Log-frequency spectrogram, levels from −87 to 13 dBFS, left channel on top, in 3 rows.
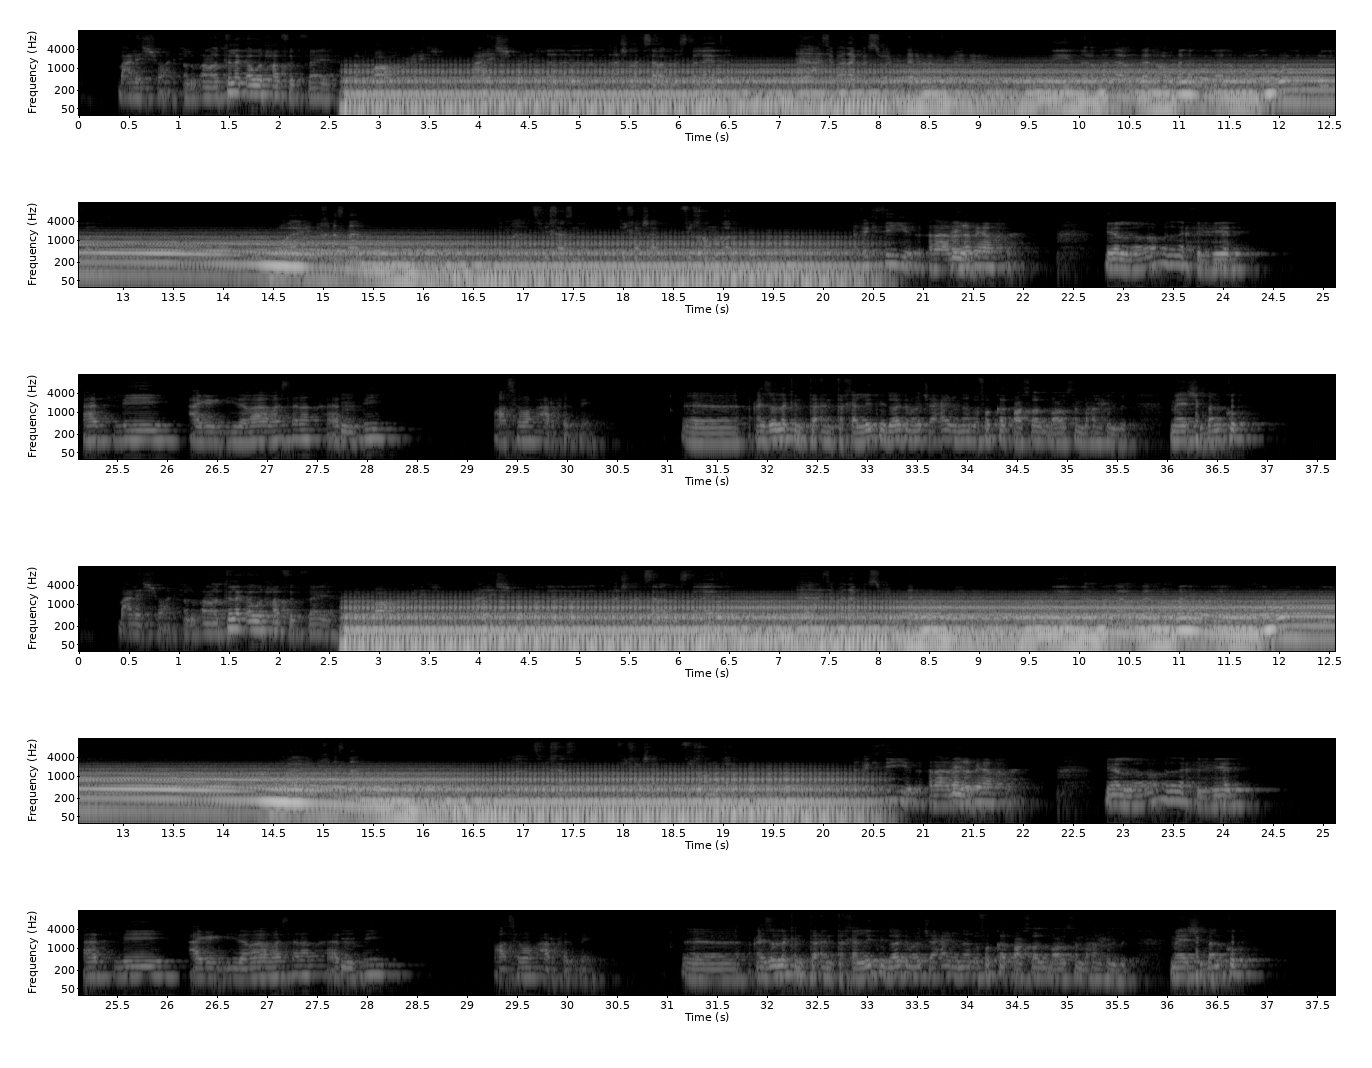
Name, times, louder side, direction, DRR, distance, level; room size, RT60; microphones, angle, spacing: voice 1, 0.4-1.1 3.2-3.5 3.9-4.6 7.2-9.2 14.5-15.6 20.3-22.0 23.6-24.1 25.2-28.2 29.3-30.2 35.3-35.4, left 1 dB, 55° left, 5 dB, 3.1 m, -46 dB
voice 2, 1.0-3.2 4.6-6.6 9.7-12.8 14.6-14.9 16.7-17.7 17.9-19.2 21.2-21.5 22.3-24.1 27.7-27.9 31.1-36.7, left 1 dB, 30° left, 1 dB, 1.7 m, -45 dB
sound 1, 2.6-20.7, right 4 dB, 80° right, 0.6 m, -27 dB
21.0 x 16.0 x 3.6 m, 0.66 s
head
